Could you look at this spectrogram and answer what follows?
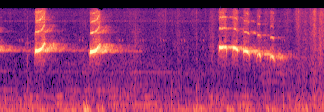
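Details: Young grey francolins, desi teetar chicks, playing: two short, sharp, high whistles half a second apart, then a longer falling whistled phrase, over soft low rustling.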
